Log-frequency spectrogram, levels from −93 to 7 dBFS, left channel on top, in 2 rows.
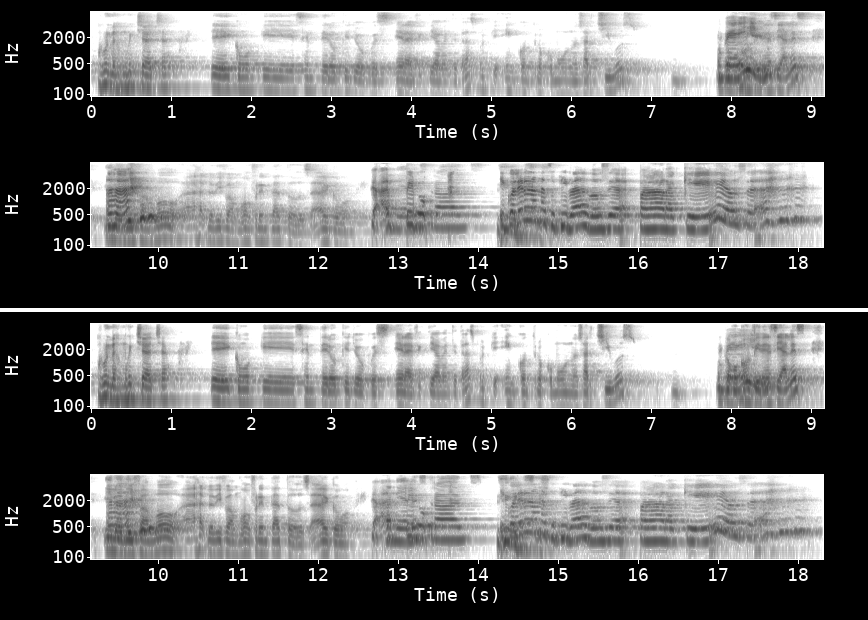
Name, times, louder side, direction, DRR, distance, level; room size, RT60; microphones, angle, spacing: voice 1, 0.1-1.1 1.5-6.8 7.3-7.4 7.8-12.4 12.8-13.9 14.2-14.8, right 6 dB, 70° right, 15 dB, 0.4 m, -36 dB
voice 2, 7.8-8.5 9.4-10.0 12.7-13.4 14.3-18.1, left 5 dB, 45° left, 13 dB, 0.4 m, -28 dB
9.8 x 6.9 x 3.0 m, 1.2 s
head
